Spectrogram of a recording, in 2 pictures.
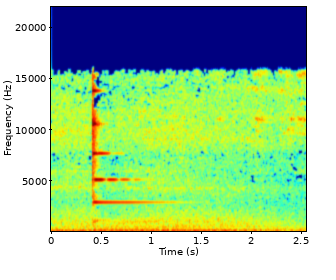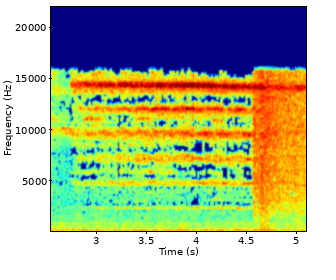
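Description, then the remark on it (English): A bus stop request bell rings once with a bright ding that fades, signalling a request for the next stop, over a steady low rumble of the moving bus; a high sustained electronic tone follows later. “I'll let you know when to ring the bell for our stop, okay?”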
